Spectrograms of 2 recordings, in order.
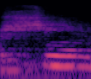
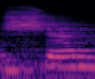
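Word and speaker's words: shin: Sh I am but pronounced more Sheen than Shem that you'll hear both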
